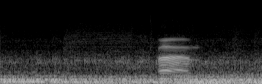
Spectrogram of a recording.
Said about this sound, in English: Wait for this car to pass.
